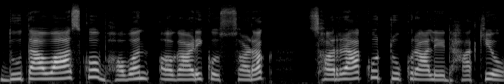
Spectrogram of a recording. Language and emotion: Nepali, neutral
